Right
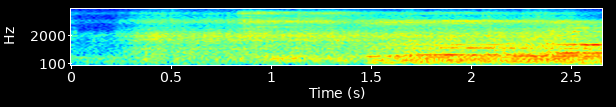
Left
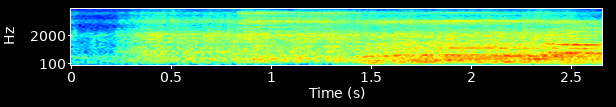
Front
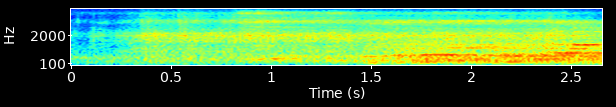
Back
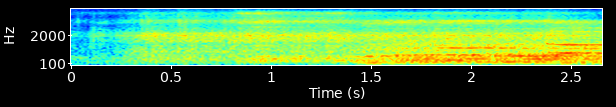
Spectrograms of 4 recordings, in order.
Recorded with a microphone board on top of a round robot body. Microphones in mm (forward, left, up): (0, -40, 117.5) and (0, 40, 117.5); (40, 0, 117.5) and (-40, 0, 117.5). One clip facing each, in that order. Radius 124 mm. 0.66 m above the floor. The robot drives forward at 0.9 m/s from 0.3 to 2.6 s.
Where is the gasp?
130° left, 1.7 m; by 2.6 s 155° left, 3 m.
